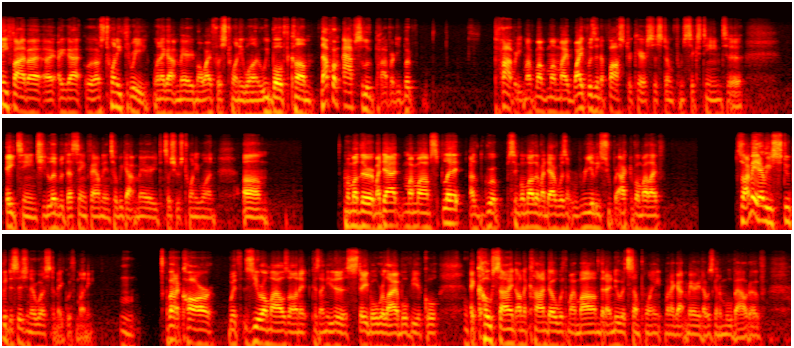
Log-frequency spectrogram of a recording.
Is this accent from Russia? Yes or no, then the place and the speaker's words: yes; Russia; I grew up in Soviet Russia. People don't know this about me. I grew up under, you know, Soviet communist Russia.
